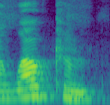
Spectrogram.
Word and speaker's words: welcome: Cái này là welcome, welcome. Đừng đọc là welcome, nhớ chưa?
